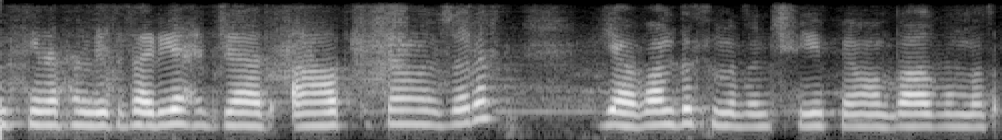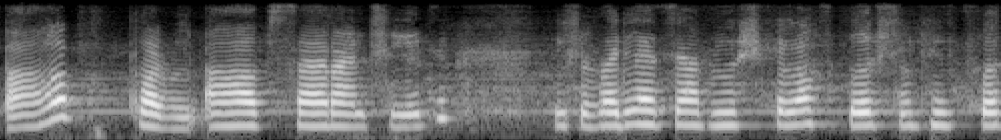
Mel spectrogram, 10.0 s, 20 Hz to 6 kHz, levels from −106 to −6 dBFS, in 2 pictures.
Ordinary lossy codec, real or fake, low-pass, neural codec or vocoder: Opus, 64 kbps; fake; 5.4 kHz; codec, 32 kHz, 1.9 kbps, SNAC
